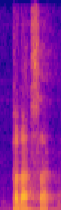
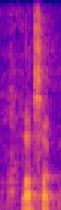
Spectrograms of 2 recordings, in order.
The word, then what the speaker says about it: Phasak: En el vídeo dice Prasac, porque es que me sale Prasac, en mi grupo de amigos siempre diré Prasac, pero bueno, se pronuncia Fasac, ¿vale?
